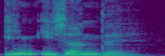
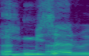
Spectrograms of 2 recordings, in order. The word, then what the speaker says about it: 임이자: 여기 이미자가 아니고 임이자인데. 그러니까 발음이요. 예. 임이자 이렇게 해야 됩니까? 그렇죠. 예, 그렇게 해주셔야지. 막 이미자로 이렇게 하면 그러니까 저기 지역구 가면은요 동백아가씨 노래를 많이 부르라 해요.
